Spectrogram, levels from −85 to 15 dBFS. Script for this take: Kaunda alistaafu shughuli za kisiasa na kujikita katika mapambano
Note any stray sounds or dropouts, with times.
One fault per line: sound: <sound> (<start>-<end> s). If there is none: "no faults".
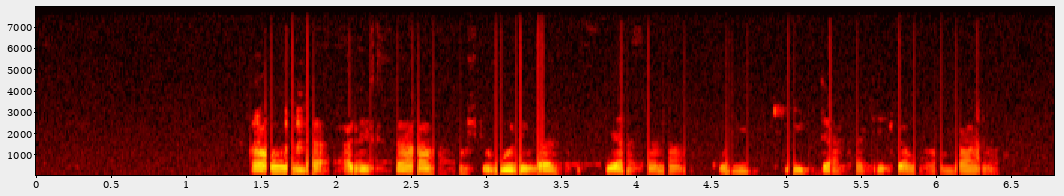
no faults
